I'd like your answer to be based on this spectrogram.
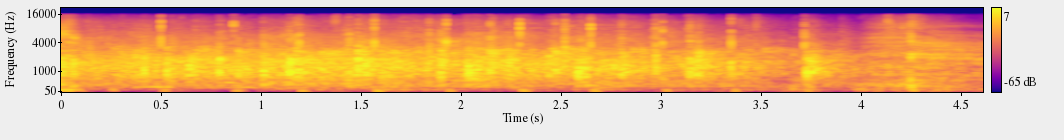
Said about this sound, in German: Wow, vielen, vielen Dank, ihr drei. Das ist euer Applaus. Danke, dass ihr so ehrlich erzählt habt, wie ihr das praktisch lebt.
